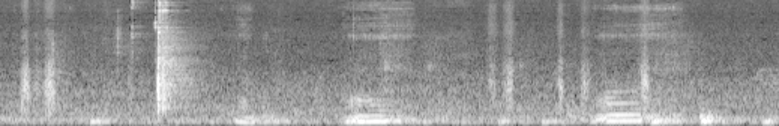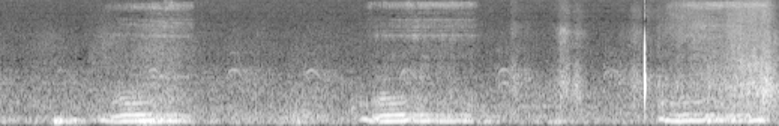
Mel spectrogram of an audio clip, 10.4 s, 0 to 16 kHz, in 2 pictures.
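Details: An 11-week-old male French Bulldog puppy snores in low, rattling, rhythmic breaths, roughly every two seconds.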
